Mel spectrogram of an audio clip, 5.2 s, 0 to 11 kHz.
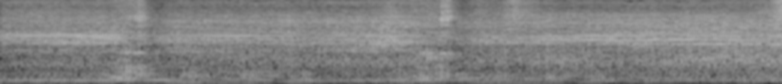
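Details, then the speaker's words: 1994 vehicle just after the rest of the exhaust (welded cat-back section) was fitted: revs rise and fall twice with a smooth, mellow note, no rasp, drone or rattle; quiet, healthy exhaust. "I didn't even hear it sound. Alright. That's quiet."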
